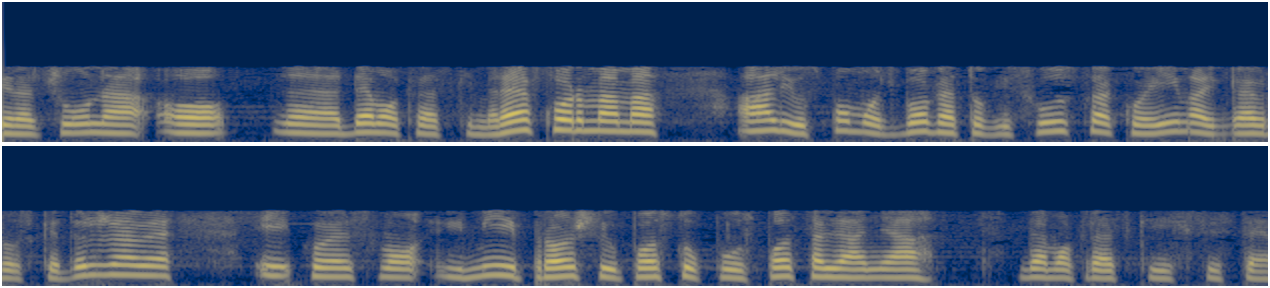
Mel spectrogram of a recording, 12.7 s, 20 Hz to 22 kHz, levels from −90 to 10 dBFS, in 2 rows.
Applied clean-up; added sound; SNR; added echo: neural separator model SepFormer WHAM!.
